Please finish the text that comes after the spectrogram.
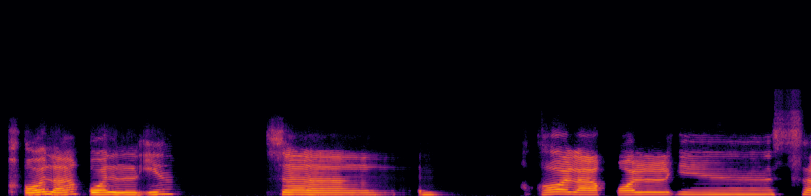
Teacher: Untuk lam hati-hati jangan ikut tebal, tetap tipis.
